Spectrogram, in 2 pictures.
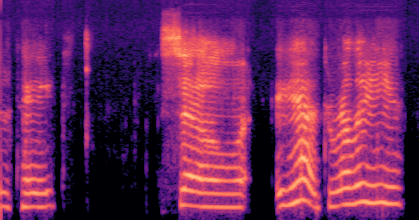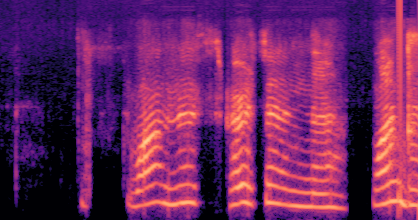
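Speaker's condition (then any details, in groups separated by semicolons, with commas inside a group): Cerebellar ataxia; caused by brain bleed, unsteady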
